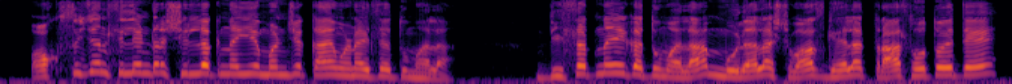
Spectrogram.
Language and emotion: Marathi, angry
